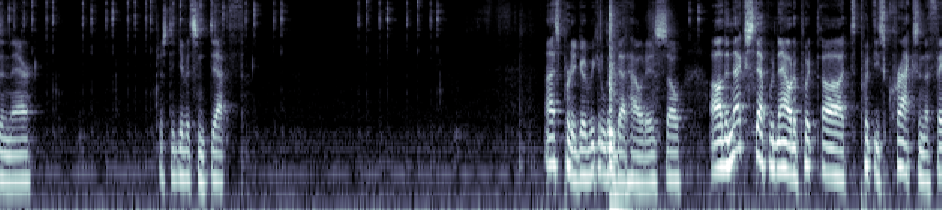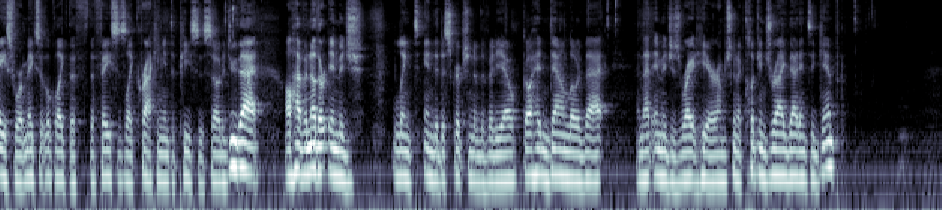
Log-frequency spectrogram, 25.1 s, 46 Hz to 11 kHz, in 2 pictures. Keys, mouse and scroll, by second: 0.3 click, 1.4 click, 2.6 click, 5.0 click, 9.5 click, 15.8 click, 20.9 click, 22.7-24.5 drag.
